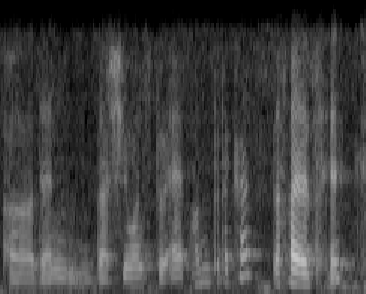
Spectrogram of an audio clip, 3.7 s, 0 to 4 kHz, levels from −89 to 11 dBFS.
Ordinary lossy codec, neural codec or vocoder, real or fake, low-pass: Opus, 24 kbps; codec, 16 kHz in and 24 kHz out, 2.2 kbps, FireRedTTS-2 codec; fake; 3.6 kHz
